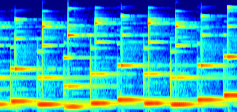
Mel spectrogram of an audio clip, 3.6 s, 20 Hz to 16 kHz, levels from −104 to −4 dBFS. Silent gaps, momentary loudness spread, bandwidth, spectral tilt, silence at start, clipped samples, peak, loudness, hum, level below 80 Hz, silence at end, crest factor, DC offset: none; 2 LU; 13 kHz; -2 dB/octave; 0 s; under 0.1%; -10 dBFS; -25 LUFS; none; -74 dBFS; 0 s; 14 dB; under 0.1%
